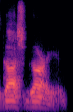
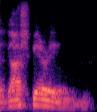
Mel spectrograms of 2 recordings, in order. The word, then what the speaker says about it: Goshgarian: Now, I want to call you Goshgarian, but really the proper way to say it is Goshgarian. Is that how you prefer? Yeah, Goshgarian. Garian, air. Okay, Goshgarian.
